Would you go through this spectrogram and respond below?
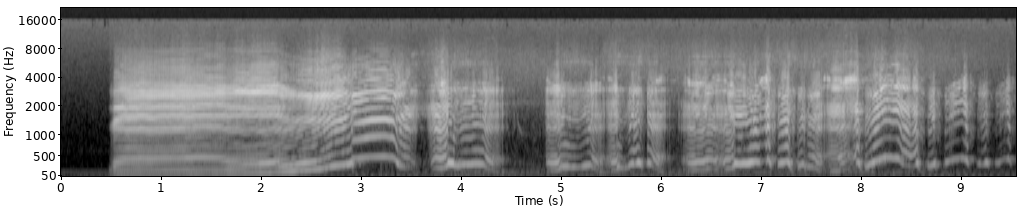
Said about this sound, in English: Here is our official Bobby Mack Show political analyst, Lulabell the Cow.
